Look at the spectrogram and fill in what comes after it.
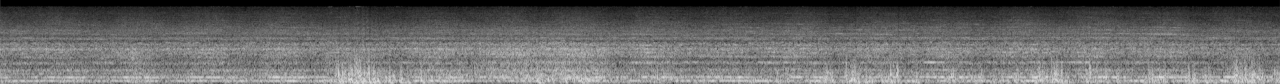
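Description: Freight train of covered hopper wagons rolling past close by: a steady rumble and hum of steel wheels on rail, joined from about three seconds in by a busy, irregular clatter of wheels and couplings.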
